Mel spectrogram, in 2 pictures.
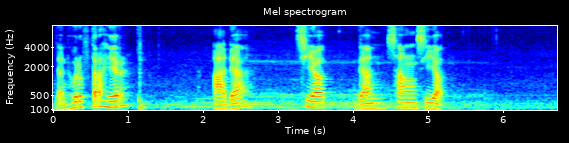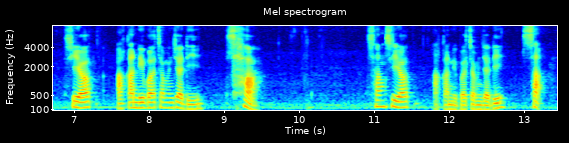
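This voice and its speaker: Male tutor, unhurried drill-style delivery, mid-pitched voice, patient and deliberate. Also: slight background noise. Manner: slow and deliberate, repeating each sound in drills. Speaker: Korean language teacher. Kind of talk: slow, patient lesson narration.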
